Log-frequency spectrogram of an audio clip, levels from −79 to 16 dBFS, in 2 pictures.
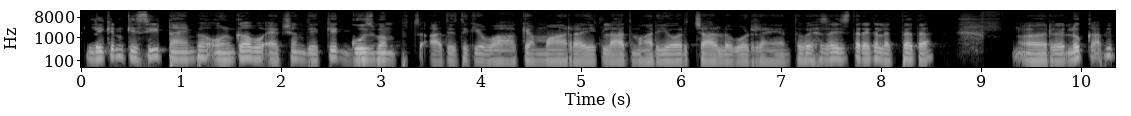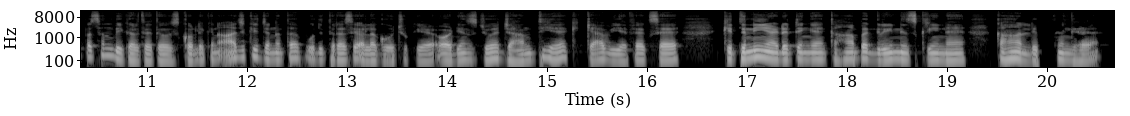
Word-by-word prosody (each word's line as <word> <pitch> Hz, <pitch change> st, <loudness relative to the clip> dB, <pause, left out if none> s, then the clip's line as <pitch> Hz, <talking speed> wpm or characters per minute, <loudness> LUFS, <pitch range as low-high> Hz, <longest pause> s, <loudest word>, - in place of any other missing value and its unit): लेकिन 145 Hz, +5 st, +3 dB
किसी 135 Hz, +3 st, +2 dB
टाइम 120 Hz, -1 st, +1 dB
पे 145 Hz, -, +1 dB, 0.2 s
उनका 115 Hz, +5 st, +4 dB
वो 130 Hz, -, +3 dB
एक्शन 120 Hz, +3 st, -4 dB
देखकर 110 Hz, +4 st, -2 dB
गूसबम्प्स 115 Hz, -1 st, +2 dB
आते 100 Hz, +2 st, -1 dB
थे 110 Hz, -, -2 dB
कि 105 Hz, -, -6 dB
वाह 100 Hz, -1 st, +1 dB
क्या 105 Hz, -, +2 dB
मार 100 Hz, 0 st, 0 dB
रहा 100 Hz, -2 st, +2 dB
है! 95 Hz, +1 st, +1 dB
1 100 Hz, -, -7 dB
लात 100 Hz, 0 st, +2 dB
मारी 100 Hz, 0 st, -2 dB
और 100 Hz, 0 st, +1 dB
4 100 Hz, -1 st, +4 dB
लोग 95 Hz, -1 st, -1 dB
उड़ 95 Hz, 0 st, 0 dB
रहे 95 Hz, -1 st, -5 dB
हैं 95 Hz, 0 st, -7 dB
तो 110 Hz, 0 st, +2 dB
ऐसा 110 Hz, +2 st, -1 dB
इस 120 Hz, -1 st, 0 dB
तरह 115 Hz, -, +5 dB
का 130 Hz, -, +2 dB
लगता 115 Hz, +2 st, +2 dB
था। 110 Hz, -1 st, +2 dB, 0.9 s
और 105 Hz, 0 st, +3 dB, 0.2 s
लोग 130 Hz, +4 st, +4 dB
काफ़ी 175 Hz, -, -1 dB
पसंद 160 Hz, +4 st, -3 dB
भी 120 Hz, -, +3 dB
करते 100 Hz, 0 st, -1 dB
थे -, -, -1 dB
उसको, 100 Hz, +1 st, -1 dB
लेकिन 110 Hz, +2 st, -6 dB
आज 140 Hz, -, 0 dB
की 155 Hz, -, 0 dB
जनता 120 Hz, 0 st, -2 dB
पूरी 110 Hz, -, -4 dB
तरह 110 Hz, -1 st, +1 dB
से -, -, 0 dB
अलग 100 Hz, -1 st, +1 dB
हो 95 Hz, -, -2 dB
चुकी -, -, -10 dB
है। 100 Hz, +1 st, -1 dB
ऑडियंस 110 Hz, +2 st, -2 dB
जो 115 Hz, -, +1 dB
है 125 Hz, -, +1 dB
जानती 105 Hz, +7 st, -3 dB
है 120 Hz, +3 st, 0 dB
कि -, -, -18 dB
क्या 105 Hz, +2 st, -1 dB
वीएफएक्स 100 Hz, +2 st, -2 dB
है, 105 Hz, +1 st, +4 dB, 0.5 s
कितनी 135 Hz, +4 st, +4 dB
एडिटिंग 115 Hz, +1 st, 0 dB
है, 115 Hz, 0 st, +1 dB
कहाँ 115 Hz, +2 st, -2 dB
पर 125 Hz, -2 st, +3 dB
ग्रीन 110 Hz, +2 st, +1 dB
स्क्रीन 110 Hz, -1 st, -3 dB
है, 105 Hz, +1 st, -1 dB, 0.3 s
कहाँ 125 Hz, +1 st, +2 dB
लिप्सिंग 105 Hz, +1 st, -4 dB
है। 100 Hz, -, -3 dB
110 Hz, 210 wpm, -24 LUFS, 100-120 Hz, 0.9 s, तरह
